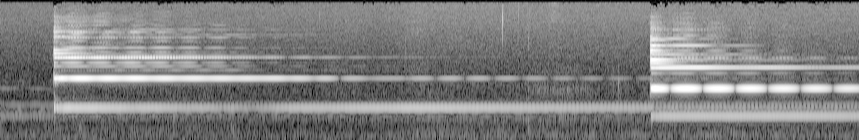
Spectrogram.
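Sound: gong struck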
